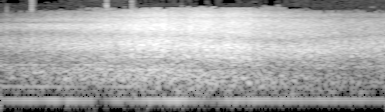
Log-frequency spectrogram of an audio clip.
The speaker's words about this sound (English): The space shuttle Atlantis is returning to Earth and closing in on the runway.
